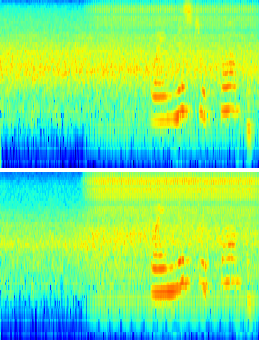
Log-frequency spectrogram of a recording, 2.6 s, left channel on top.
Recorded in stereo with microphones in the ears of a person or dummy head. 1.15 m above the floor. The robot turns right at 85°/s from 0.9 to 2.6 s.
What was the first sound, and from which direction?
A woman speaking, 15° right.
